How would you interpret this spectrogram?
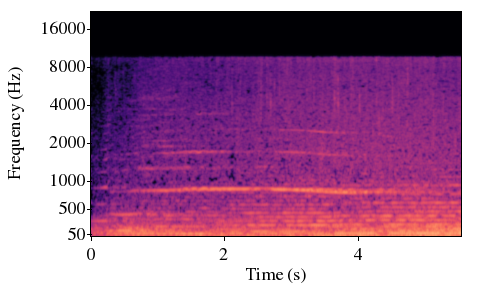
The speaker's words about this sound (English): It was a summer shower, but it was pouring rain as fast as a winter storm.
